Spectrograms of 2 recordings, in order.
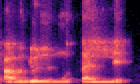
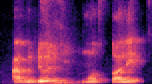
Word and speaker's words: Abdul Muttalib: Kalau Muttalib tu, kita letak lam dekat sabdu atas lam. Salah lah.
